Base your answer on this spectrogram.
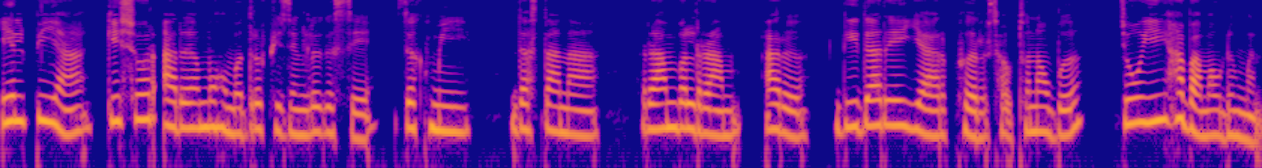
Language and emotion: Bodo, neutral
